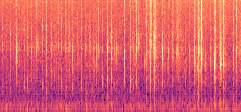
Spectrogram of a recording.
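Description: Orange rubber-gloved fingertips tap and scratch the suede upper of a single empty black suede ankle boot with a plastic stiletto heel, held up in front of a door. The result is a quiet, rapid stream of dry, bright clicks and scratchy rustles that stop instantly with no ring.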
